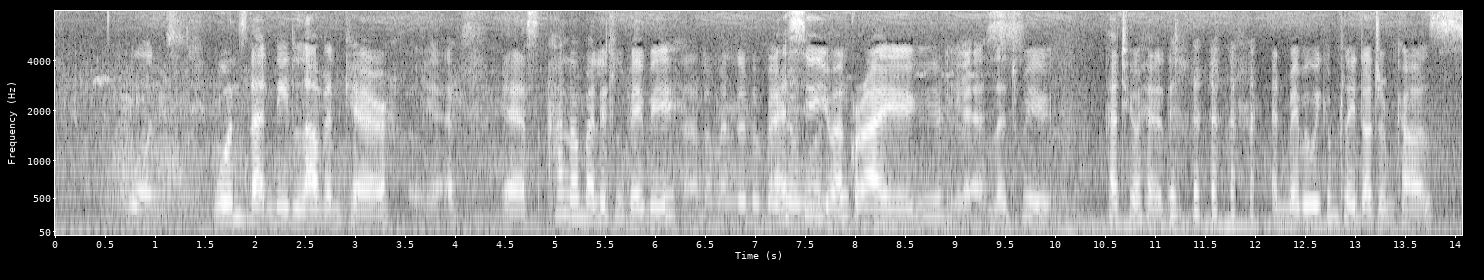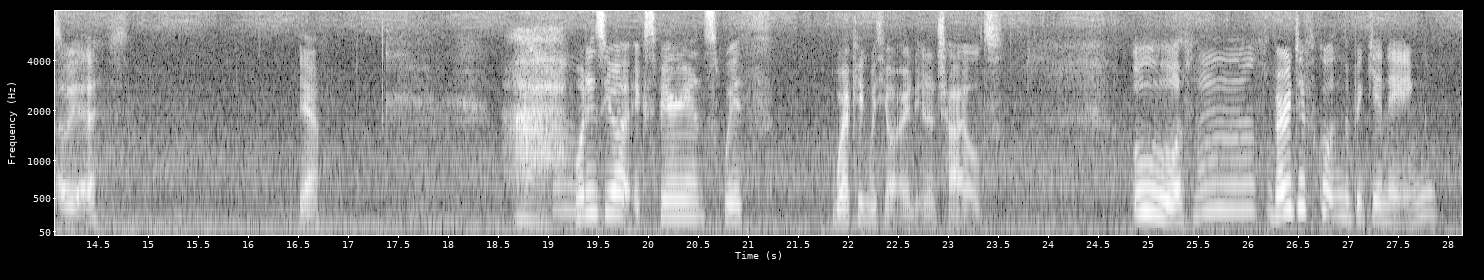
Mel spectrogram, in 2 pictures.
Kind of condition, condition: setting, outdoors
